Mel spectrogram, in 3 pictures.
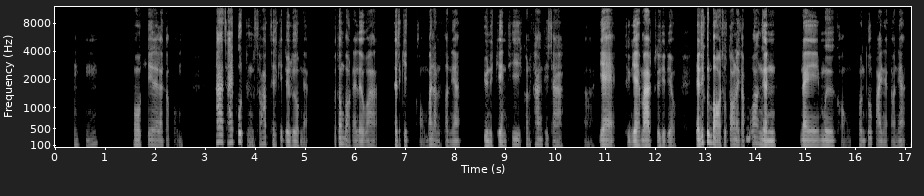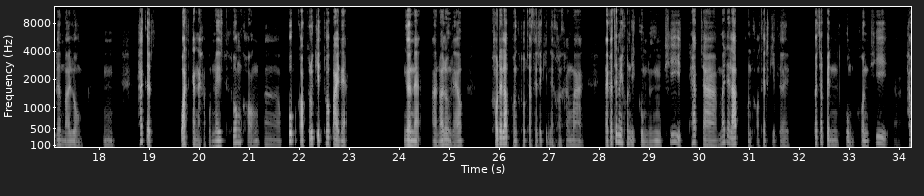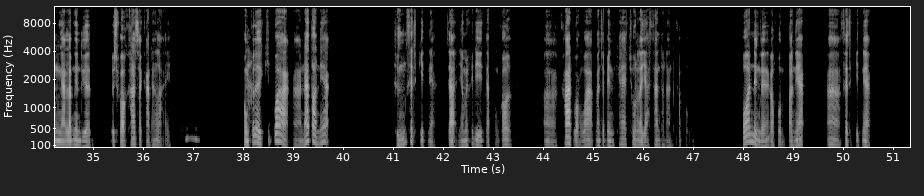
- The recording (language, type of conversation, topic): Thai, advice, ฉันจะรับมือกับความกลัวและความล้มเหลวได้อย่างไร
- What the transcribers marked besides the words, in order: none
